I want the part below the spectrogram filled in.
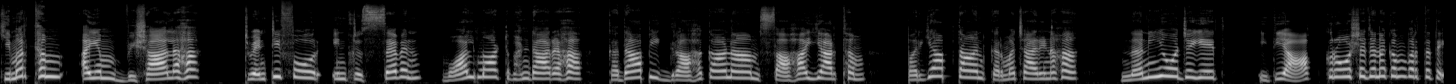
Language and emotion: Sanskrit, disgusted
